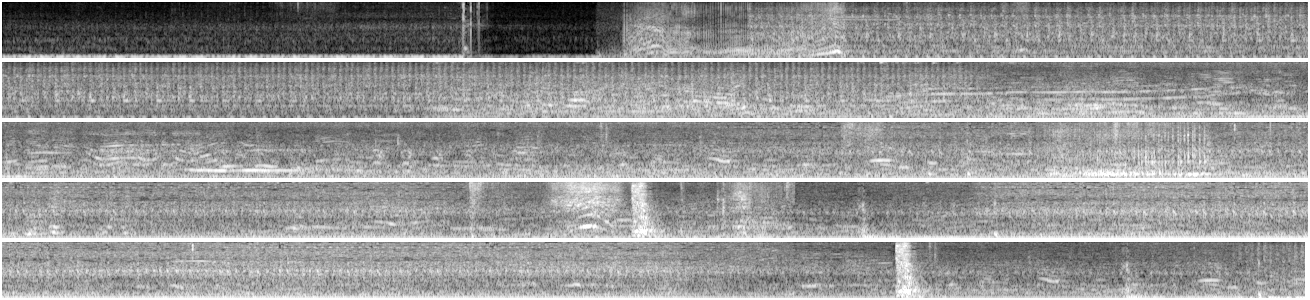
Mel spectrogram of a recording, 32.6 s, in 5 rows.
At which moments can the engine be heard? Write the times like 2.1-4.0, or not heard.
0.0-32.5.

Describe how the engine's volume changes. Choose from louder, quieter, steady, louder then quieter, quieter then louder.
louder.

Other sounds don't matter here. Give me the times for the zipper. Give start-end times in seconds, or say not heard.
3.0-5.2, 17.2-19.9, 21.9-23.6.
